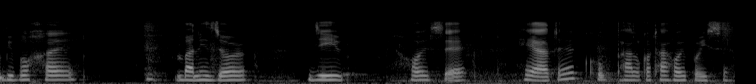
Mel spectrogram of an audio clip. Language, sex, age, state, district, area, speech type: Assamese, female, 45-60, Assam, Dibrugarh, rural, spontaneous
